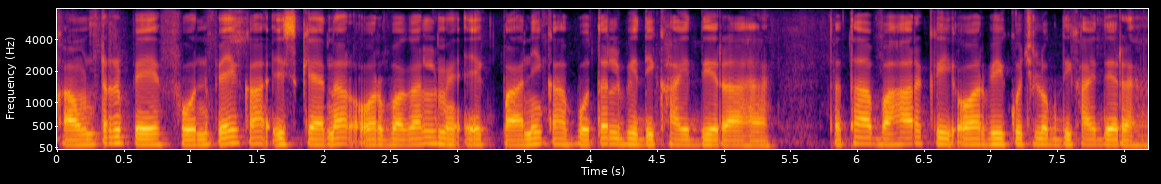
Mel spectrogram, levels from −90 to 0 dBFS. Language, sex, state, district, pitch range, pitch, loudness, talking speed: Hindi, male, Jharkhand, Garhwa, 110-125 Hz, 115 Hz, -16 LUFS, 210 wpm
